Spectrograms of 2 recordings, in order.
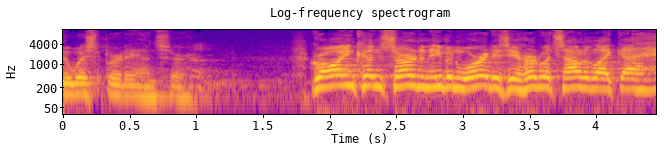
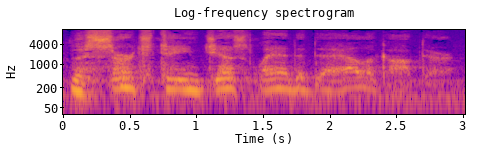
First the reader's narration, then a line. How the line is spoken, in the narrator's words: in an odd whispering voice, the child answered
